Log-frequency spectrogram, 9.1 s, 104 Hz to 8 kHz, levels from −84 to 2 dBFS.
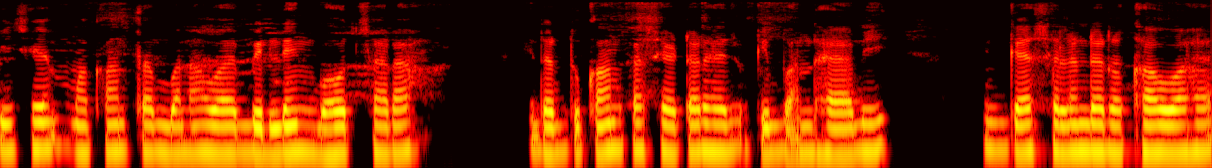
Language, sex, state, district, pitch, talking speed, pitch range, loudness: Hindi, male, Bihar, Purnia, 155 Hz, 160 wpm, 155-165 Hz, -26 LUFS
